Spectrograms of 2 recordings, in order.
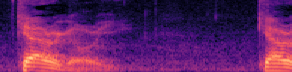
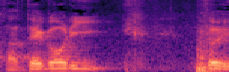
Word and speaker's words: category: キャテゴリー、キャテゴリー、最後 R ですからリーとしっかり出してください。で私の後で発音いきましょう。キャテゴリー、キャテゴリー、はい、これがカテゴリーということになります。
